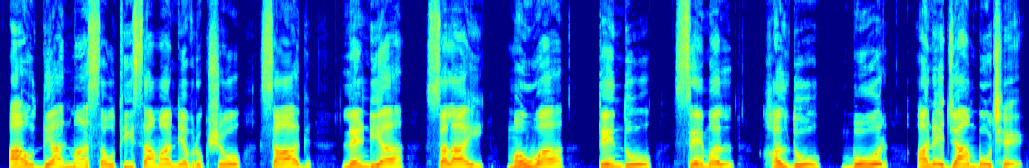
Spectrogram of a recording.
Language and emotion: Gujarati, neutral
